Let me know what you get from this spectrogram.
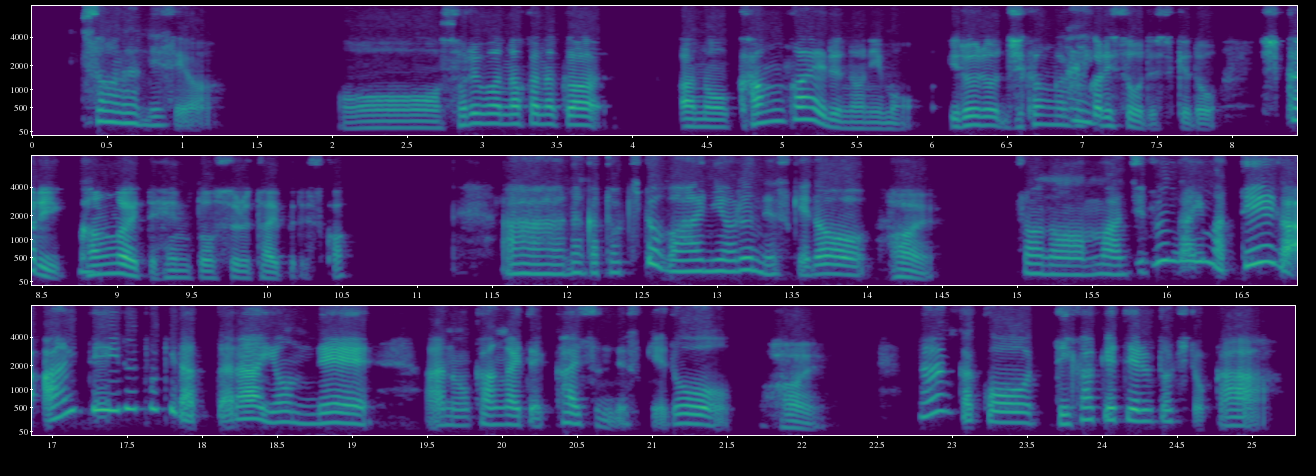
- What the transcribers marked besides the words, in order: none
- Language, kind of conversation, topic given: Japanese, podcast, デジタル疲れと人間関係の折り合いを、どのようにつければよいですか？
